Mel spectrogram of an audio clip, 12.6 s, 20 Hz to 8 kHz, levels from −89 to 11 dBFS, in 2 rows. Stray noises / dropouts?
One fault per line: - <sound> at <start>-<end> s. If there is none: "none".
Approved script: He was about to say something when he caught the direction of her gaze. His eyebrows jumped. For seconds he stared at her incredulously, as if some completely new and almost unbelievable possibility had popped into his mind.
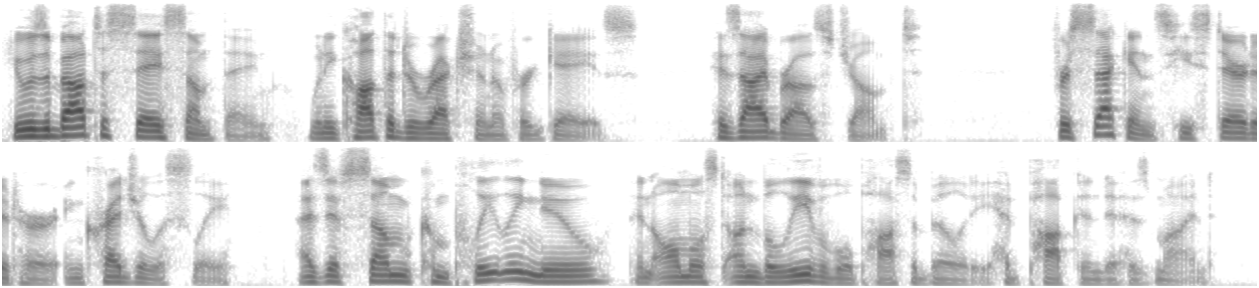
none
